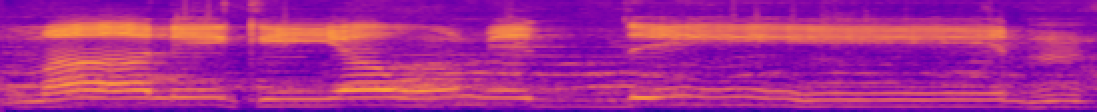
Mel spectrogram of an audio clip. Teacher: یا مدہ، کتنا کھینچیں گے؟ ایک الف کے برابر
